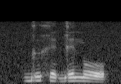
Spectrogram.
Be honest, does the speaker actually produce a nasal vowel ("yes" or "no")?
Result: no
